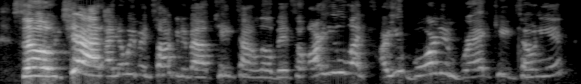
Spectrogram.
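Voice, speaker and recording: In an American accent, a raised, projected voice moves at a fairly quick pace with hardly any pauses, an animated tone and ordinary pitch variation. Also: woman, high pitch for a woman. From United States. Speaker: talk show host. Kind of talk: casual interview. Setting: Instagram live stream.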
